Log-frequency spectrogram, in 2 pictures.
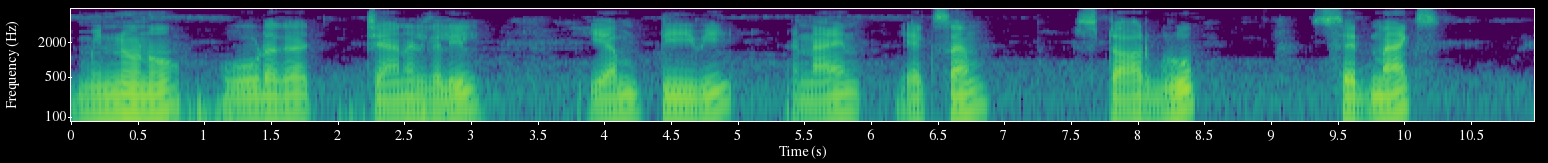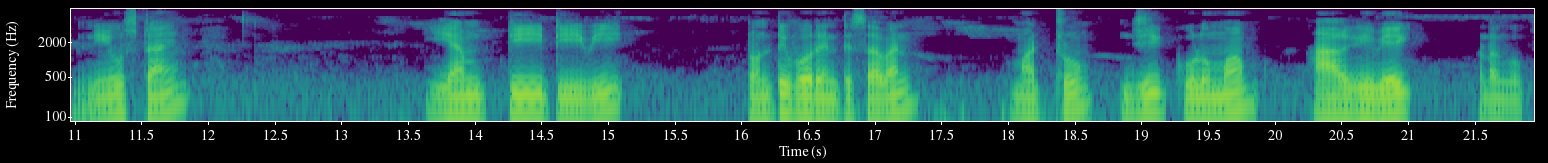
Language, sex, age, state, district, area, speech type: Tamil, male, 45-60, Tamil Nadu, Ariyalur, rural, read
